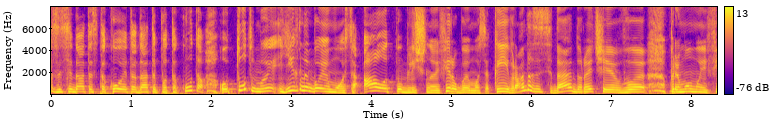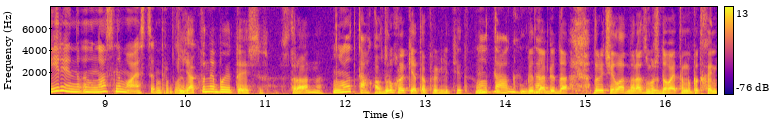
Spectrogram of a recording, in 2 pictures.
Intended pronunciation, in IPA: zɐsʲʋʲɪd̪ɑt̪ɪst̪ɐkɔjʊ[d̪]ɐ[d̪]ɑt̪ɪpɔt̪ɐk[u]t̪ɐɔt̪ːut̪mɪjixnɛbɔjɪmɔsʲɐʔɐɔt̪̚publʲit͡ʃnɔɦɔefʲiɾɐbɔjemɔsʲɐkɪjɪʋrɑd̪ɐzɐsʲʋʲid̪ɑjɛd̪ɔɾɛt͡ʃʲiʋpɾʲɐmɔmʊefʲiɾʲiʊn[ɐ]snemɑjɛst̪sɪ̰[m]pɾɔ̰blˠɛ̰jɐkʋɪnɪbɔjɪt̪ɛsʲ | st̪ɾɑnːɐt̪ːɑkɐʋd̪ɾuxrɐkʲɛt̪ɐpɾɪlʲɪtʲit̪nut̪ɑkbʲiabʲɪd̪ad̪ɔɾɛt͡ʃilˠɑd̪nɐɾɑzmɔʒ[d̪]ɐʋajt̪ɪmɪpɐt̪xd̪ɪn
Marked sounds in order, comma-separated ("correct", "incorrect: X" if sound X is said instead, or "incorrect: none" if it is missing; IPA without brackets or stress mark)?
incorrect: t̪, correct, correct, incorrect: ɑ, correct, correct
